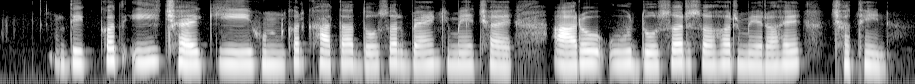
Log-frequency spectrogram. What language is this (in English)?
Maithili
